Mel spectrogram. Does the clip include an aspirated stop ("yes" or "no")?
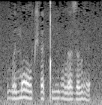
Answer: yes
